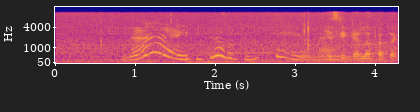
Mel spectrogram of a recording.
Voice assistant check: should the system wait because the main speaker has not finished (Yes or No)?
No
